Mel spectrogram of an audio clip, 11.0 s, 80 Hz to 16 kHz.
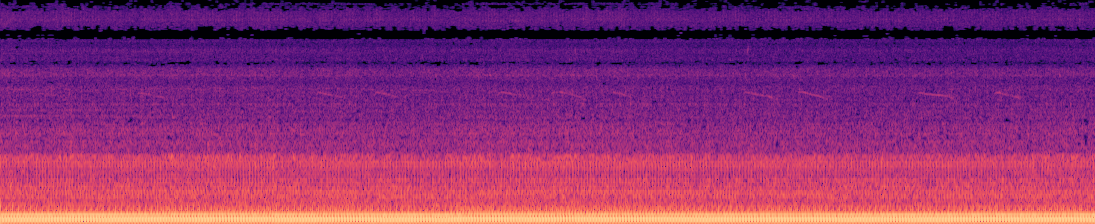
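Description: Ferrari F430 Spider's 4.3-litre V8 idling steadily at a constant low rumble.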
